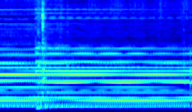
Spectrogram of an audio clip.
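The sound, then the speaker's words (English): A clock ticks against a steady, sustained ringing tone, with one sharper tick standing out near the start; no one speaks. “The quarter was so long that he was more than once convinced he must have sunk into a doze unconsciously and missed the clock.”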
